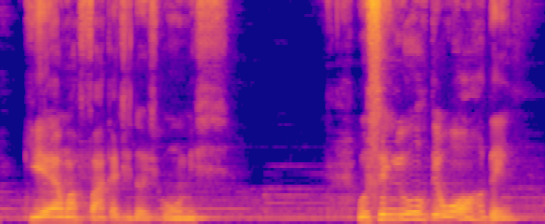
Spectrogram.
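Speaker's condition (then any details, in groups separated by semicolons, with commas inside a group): No condition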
